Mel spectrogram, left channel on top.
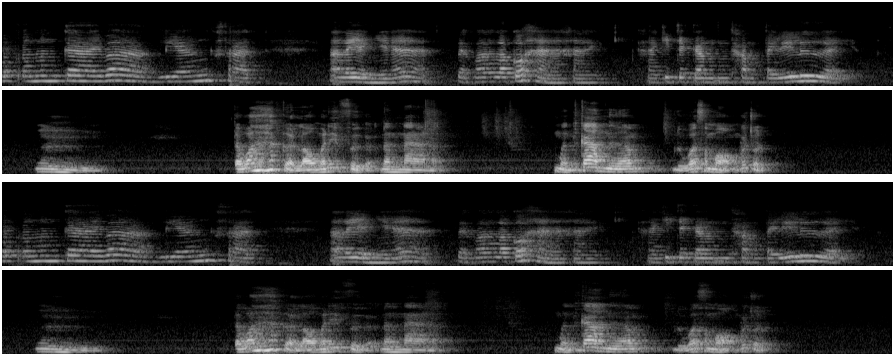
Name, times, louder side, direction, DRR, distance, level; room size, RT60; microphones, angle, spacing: voice 1, 0.0-2.5 2.8-3.0 3.3-4.3 4.5-6.0 6.4-8.5, left 3 dB, 45° left, 1.3 m, -30 dB
voice 2, 9.2-10.0 11.2-13.5 13.9-14.1 14.4-16.5, left 4 dB, 90° left, 0.5 m, -20 dB
11.0 x 5.7 x 3.2 m
head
